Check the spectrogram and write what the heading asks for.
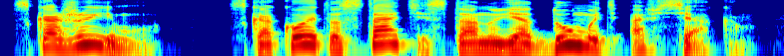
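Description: A male narrator voicing a lazy, indifferent young woman who answers flatly and sleepily in an audiobook. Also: low-pitched, normal speed, no room sound, studio quality, pitched above the performer's own voice, exaggerated voice. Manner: flat, dismissive, yawning.

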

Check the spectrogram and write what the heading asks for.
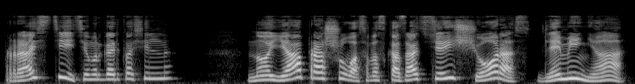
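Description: Woman playing a shrewd calm male investigator, firm, patient questions, audiobook reading. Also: a little high, a little slow, no room sound, studio quality. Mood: calm questioning.

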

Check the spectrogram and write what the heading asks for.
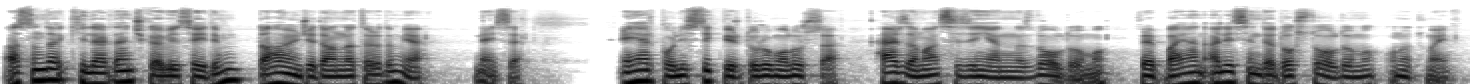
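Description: A man's voice: sits low, a little fast, gravelly, dark tone. A man reading an audiobook, voicing a loyal, plainspoken middle-aged housekeeper with a confiding manner.

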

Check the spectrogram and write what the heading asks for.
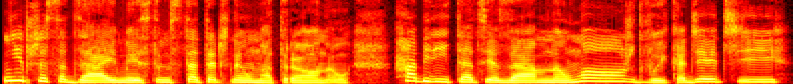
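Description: A woman voicing a cheerful, slightly tipsy female friend in an audiobook, with a lively, bubbly manner. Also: mid-range voice, moderate pace, dry recording, studio quality, lightly acted. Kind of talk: audiobook character voice.

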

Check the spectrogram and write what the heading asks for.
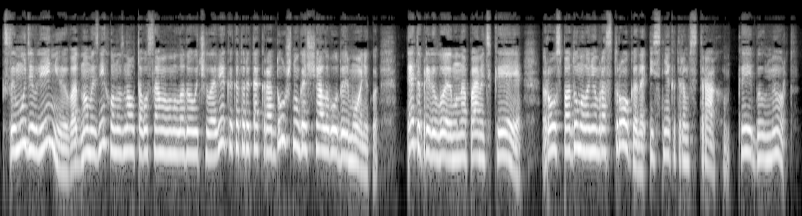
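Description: Man, audiobook narration, expressive, dramatic, animated intonation. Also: high voice, fast talker.

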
